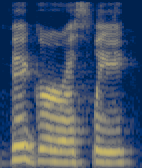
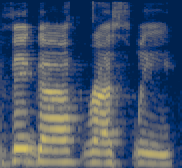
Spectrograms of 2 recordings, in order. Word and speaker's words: vigorously: consonant so you're right so now it's vigorously and it's almost like there's two r you know you have the r sound at the end of this syllable and then you have the r sound at the beginning of the next syllable so you're right vigorously instead of vigga rustly vigorously because if you think listen to the way i say it i say vigorously it's that er is running together vigorously so it's almost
